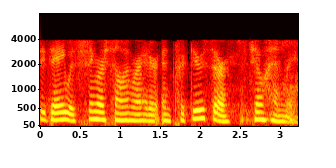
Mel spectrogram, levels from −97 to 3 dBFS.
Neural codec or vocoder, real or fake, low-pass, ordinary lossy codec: codec, 16 kHz, 0.8 kbps, ZipCodec; fake; 7.2 kHz; AAC, 16 kbps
